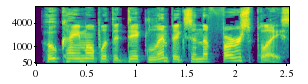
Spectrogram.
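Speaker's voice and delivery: high, indignant challenge; high-pitched acted outrage; indignant accusation. Simon quarrels with Horn.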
